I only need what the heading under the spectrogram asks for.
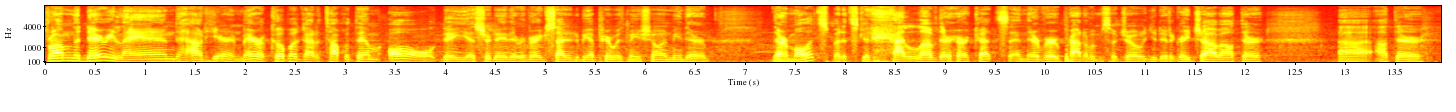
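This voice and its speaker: A man's voice: medium pitch, steady tone, a little fast, a little mellow, slight background noise. A man in his fifties announcing an off-road race live from the grandstand, chatty and self-deprecating with frequent laughs. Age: 50s. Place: grandstand at an outdoor race track.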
